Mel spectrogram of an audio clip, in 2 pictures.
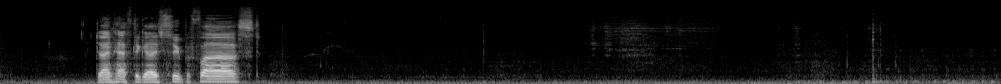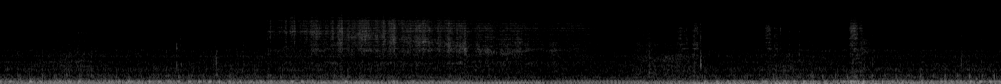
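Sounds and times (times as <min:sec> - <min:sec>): paint spinner low rumble: 0:00.0 - 0:20.0.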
